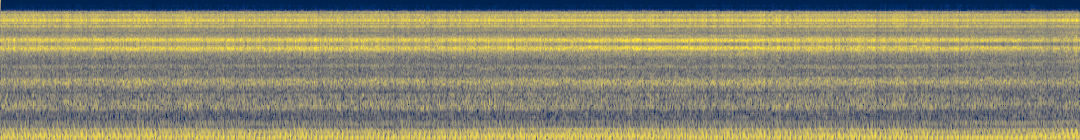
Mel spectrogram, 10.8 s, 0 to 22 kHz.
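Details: 1981 Honda GoldWing on its first start with a custom manifold, VW carburetor, temporary gas tank, fresh oil and a wired fuel shut-off valve: deep, even note running steadily, rising slightly at the end. Normal running.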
